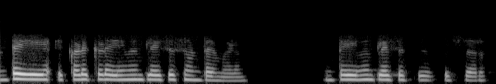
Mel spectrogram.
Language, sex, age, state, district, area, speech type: Telugu, female, 18-30, Telangana, Hyderabad, rural, conversation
